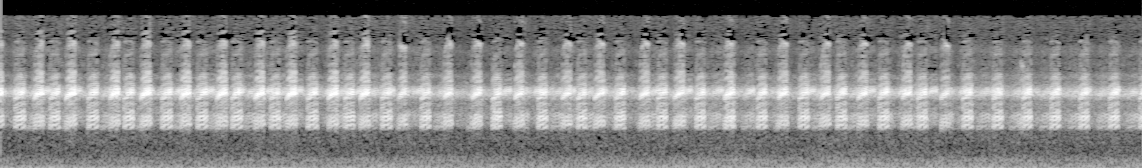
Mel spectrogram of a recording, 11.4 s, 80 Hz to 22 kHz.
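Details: Several frogs chorus in a minari field in mid-May 2021. Pulsed croaks come in overlapping waves that rise and fall in loudness, forming a continuous rattling din over a faint rumble.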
